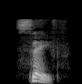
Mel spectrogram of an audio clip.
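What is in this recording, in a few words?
"safe", American English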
